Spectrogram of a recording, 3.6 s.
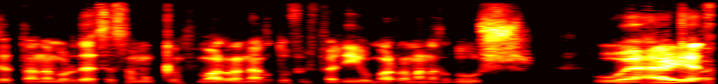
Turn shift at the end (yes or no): no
